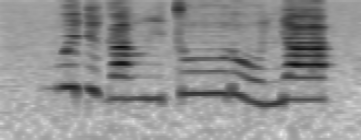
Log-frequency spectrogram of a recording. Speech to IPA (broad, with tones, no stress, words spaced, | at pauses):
ɡʷe˦ɗɪ˨ɡa˨vi˨ toː˦ɾoː˨ɲa˦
